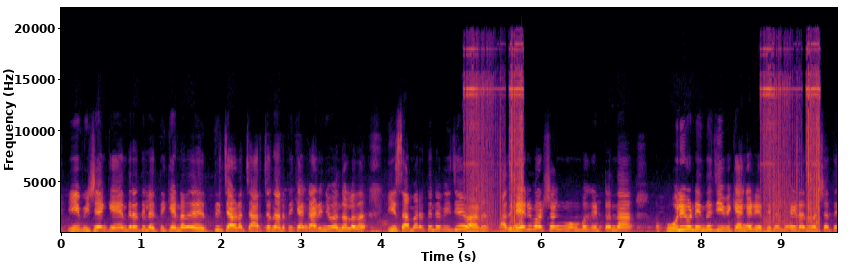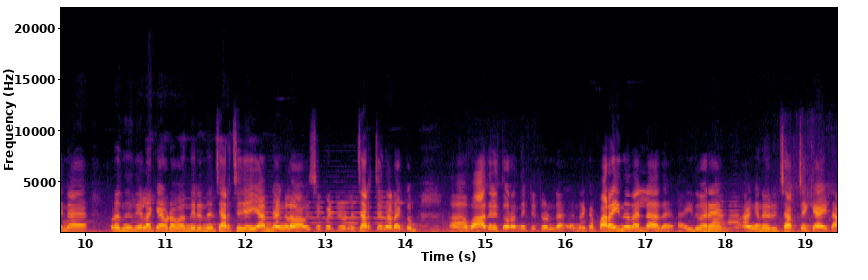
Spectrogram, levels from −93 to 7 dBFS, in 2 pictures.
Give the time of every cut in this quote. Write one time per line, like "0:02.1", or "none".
0:05.4
0:09.1
0:17.4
